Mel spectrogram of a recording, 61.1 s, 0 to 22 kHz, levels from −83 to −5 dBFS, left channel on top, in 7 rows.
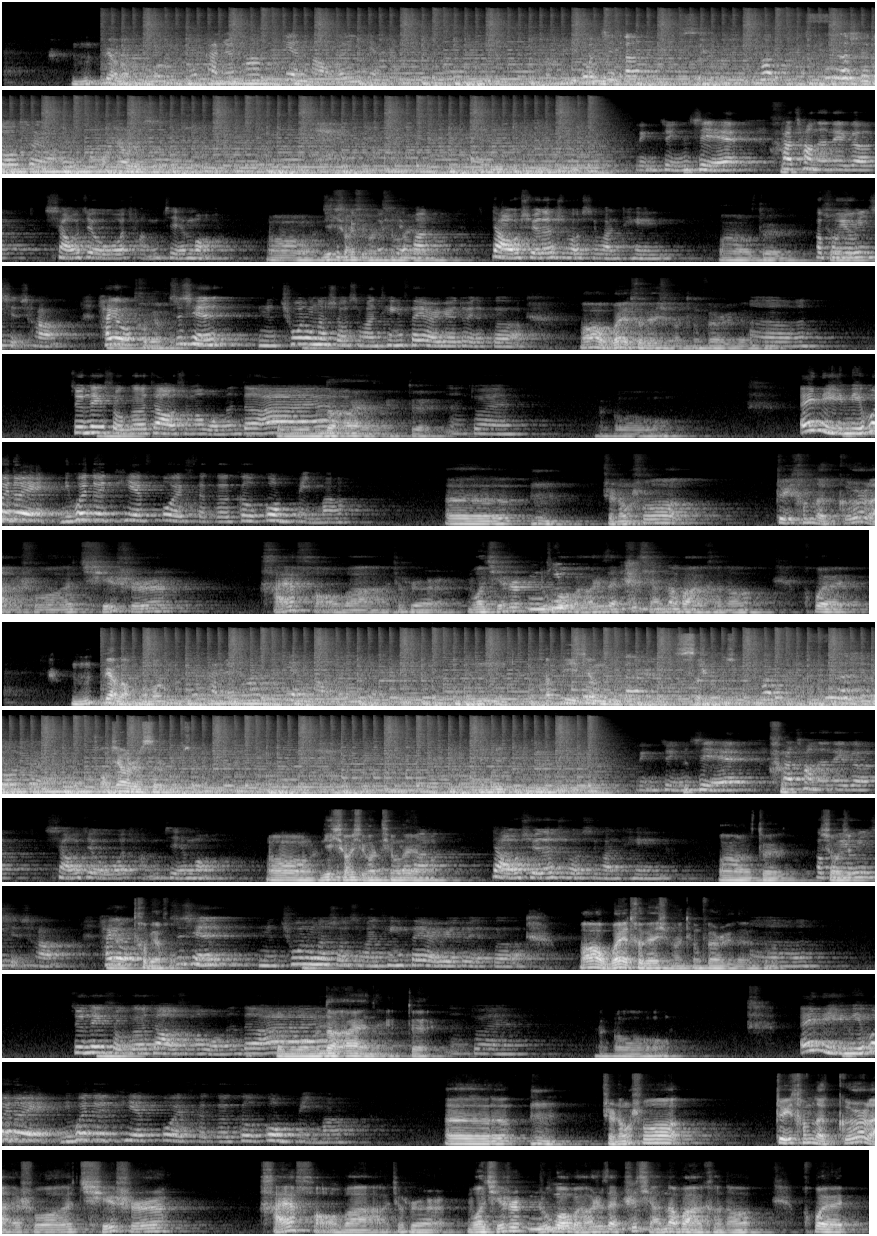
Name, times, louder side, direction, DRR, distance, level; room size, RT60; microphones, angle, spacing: voice 1, 0.5-1.7 4.5-7.5 9.6-10.8 13.5-14.3 15.5-15.6 16.4-16.6 20.1-21.8 24.6-25.3 25.7-26.0 27.2-27.9 29.2-29.3 31.4-31.7 32.0-34.0 35.9-36.1 37.7-39.2 40.8-41.6 42.4-42.6 43.3-43.4 48.1-49.2 49.7-50.5 51.4-54.1 55.0-60.8, right 5 dB, 80° right, 12 dB, 0.4 m, -24 dB
sound 1, 1.0-14.7, right 1 dB, 20° right, 0.8 m, -24 dB
voice 2, 1.9-4.0 5.8-6.4 7.1-7.7 8.0-9.9 11.8-12.3 13.4-13.6 14.0-14.5 15.1-17.5 17.9-19.7 20.8-21.8 22.4-24.2 25.6-27.6 27.9-28.4 28.7-31.4 33.7-34.3 35.6-38.5 39.3-40.1 42.9-47.1 57.6-58.1 58.4-59.2, left 2 dB, 30° left, 6 dB, 0.5 m, -26 dB
11.0 x 4.1 x 2.8 m, 1.4 s
head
